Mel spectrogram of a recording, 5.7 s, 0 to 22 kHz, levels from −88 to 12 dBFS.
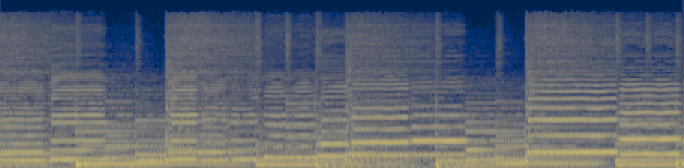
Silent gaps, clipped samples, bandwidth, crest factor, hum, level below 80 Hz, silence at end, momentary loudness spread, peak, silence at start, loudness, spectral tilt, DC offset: none; under 0.1%; 16.5 kHz; 14 dB; none; -30 dBFS; 0 s; 4 LU; -2 dBFS; 0 s; -15 LUFS; -6.5 dB/octave; under 0.1%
